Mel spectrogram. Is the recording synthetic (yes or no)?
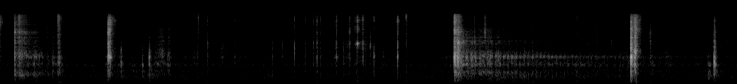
yes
